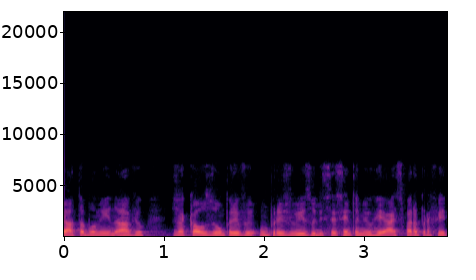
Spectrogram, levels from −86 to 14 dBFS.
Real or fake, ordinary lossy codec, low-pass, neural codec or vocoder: fake; Opus, 32 kbps; 7.2 kHz; vocoder, 44.1 kHz, 80 mel bands, Vocos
